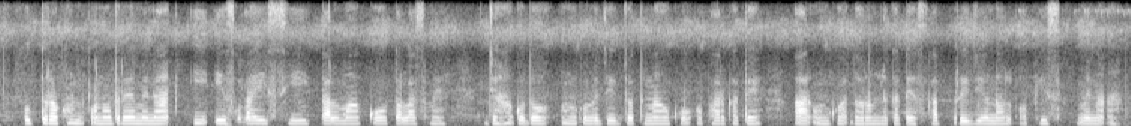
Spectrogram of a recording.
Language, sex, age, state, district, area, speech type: Santali, female, 18-30, West Bengal, Birbhum, rural, read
